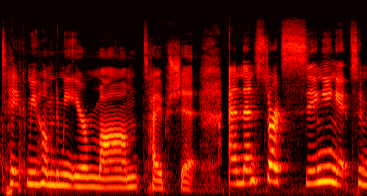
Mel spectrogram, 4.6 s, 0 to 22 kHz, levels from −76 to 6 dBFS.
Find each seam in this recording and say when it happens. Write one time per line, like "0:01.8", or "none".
none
